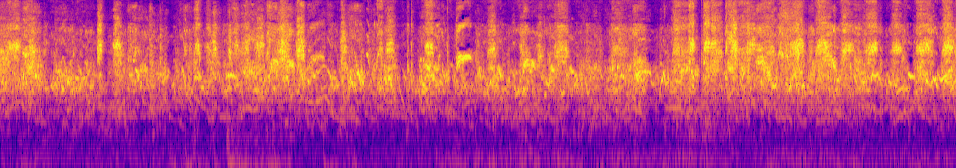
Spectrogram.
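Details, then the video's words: Captive budgie colony in an aviary, chirping and singing: lively overlapping warbles and high chirps, punctuated by short scratchy squawks and quick clicking bursts. "Beautiful Budgie singing and chirping sounds"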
